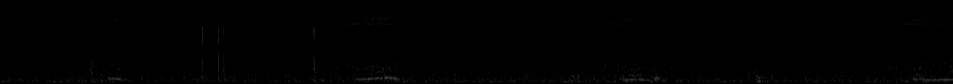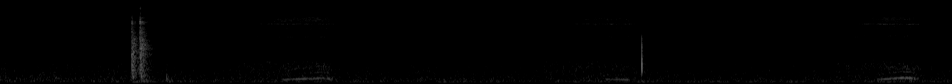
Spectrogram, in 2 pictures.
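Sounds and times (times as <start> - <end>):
pet snoring quietly: 0.6 - 1.4, 3.1 - 4.1, 5.8 - 6.8, 8.8 - 9.7, 11.9 - 13.0, 15.0 - 16.0, 17.9 - 18.8.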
